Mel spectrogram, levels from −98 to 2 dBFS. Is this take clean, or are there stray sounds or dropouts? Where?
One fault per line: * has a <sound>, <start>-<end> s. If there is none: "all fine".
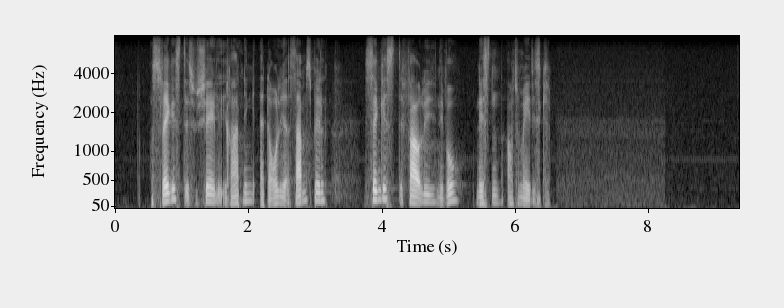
all fine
